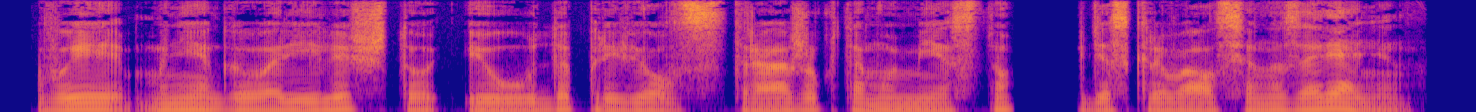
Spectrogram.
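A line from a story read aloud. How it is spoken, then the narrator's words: Slow. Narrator (Russian): медленно продолжал Пилат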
